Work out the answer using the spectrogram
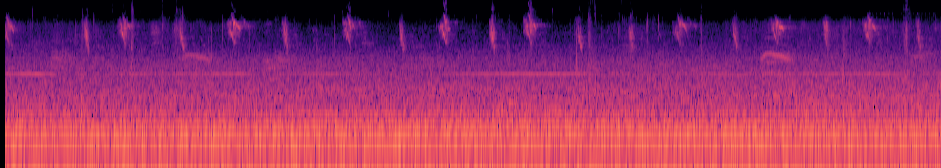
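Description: Small birds chirping, short high falling notes at about one and a half a second, over a steady low background rumble. A faint steady whine comes and goes.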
